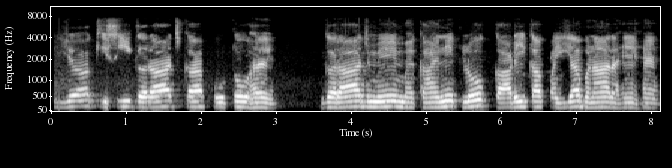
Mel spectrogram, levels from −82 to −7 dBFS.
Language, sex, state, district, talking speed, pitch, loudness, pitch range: Hindi, male, Uttar Pradesh, Varanasi, 125 wpm, 160 Hz, -13 LUFS, 150-170 Hz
